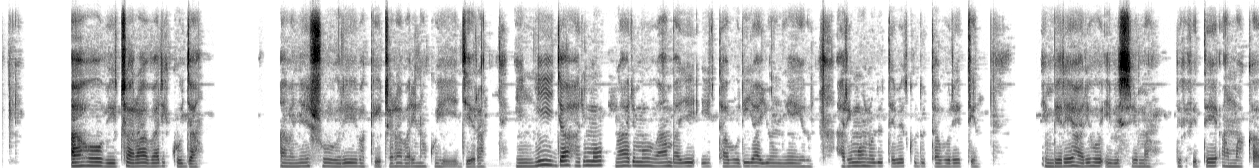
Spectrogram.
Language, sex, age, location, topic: Kinyarwanda, female, 50+, Musanze, education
